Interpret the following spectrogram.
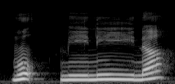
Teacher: جہاں پر جزم کے ساتھ حمزہ ساکنہ آئے تو اس کو ہم جھٹکا دے کر پڑھیں گے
